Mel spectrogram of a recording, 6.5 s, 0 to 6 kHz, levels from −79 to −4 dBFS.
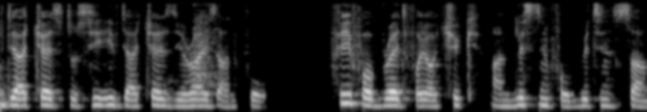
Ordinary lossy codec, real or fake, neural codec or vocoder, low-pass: none; real; none; 5.4 kHz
